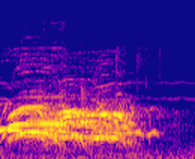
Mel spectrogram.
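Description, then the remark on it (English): A loud burst of crowd cheering and high-pitched shrieking as slingshot Woot Monkey toys are shot into the crowd, thick and excited for about two seconds before quickly tapering off. “Let me shoot a couple Woot Monkeys into the crowd while I...”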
